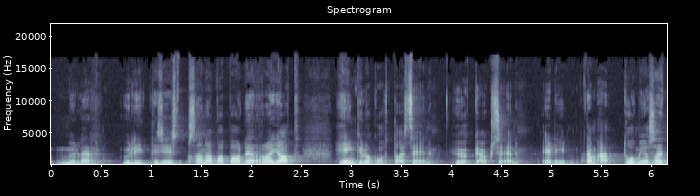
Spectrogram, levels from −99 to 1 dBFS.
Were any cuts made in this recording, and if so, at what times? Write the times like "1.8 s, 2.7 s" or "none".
1.4 s, 2.8 s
